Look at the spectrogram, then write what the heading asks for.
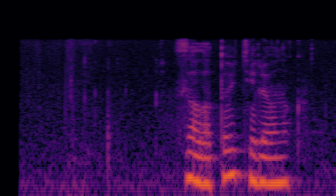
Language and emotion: Russian, neutral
